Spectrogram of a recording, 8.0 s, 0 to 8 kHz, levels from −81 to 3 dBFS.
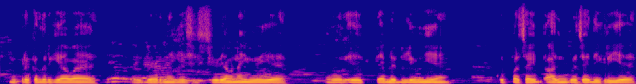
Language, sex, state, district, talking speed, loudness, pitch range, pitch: Rajasthani, male, Rajasthan, Nagaur, 160 wpm, -16 LUFS, 105-110 Hz, 105 Hz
